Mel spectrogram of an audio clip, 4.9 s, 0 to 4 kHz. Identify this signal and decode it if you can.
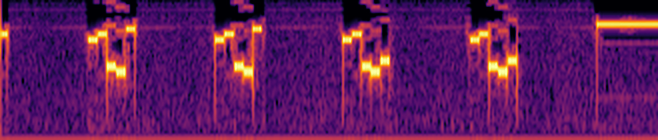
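Five-tone selective call (ZVEI), heard as quick runs of five tones, tones of about 70 ms. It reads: 89320 89320 89324 89324
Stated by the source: ZVEI five-tone call received by SDR, station feuerwehr-orlamuende.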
